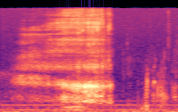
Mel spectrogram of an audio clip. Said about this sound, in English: We both sipped at the same time. Yeah, that's right.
